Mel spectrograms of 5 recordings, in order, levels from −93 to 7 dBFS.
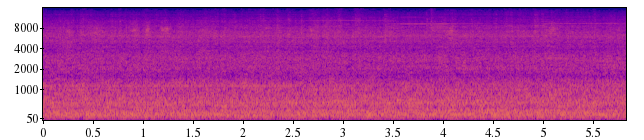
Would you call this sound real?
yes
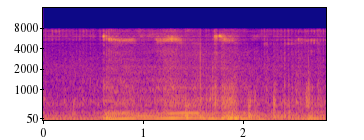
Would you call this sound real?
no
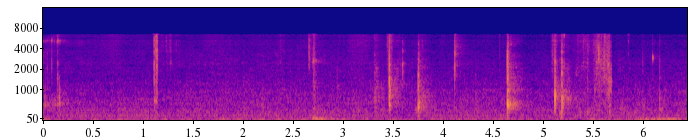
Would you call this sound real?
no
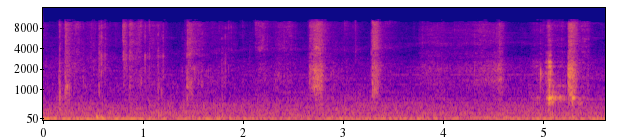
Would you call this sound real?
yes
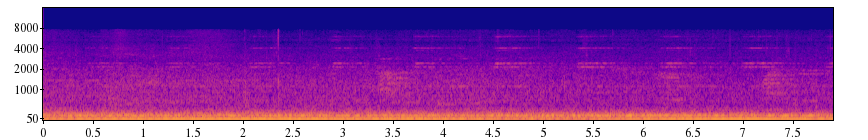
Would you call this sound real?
yes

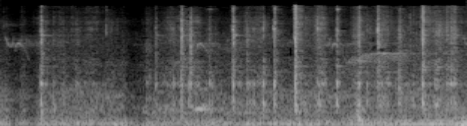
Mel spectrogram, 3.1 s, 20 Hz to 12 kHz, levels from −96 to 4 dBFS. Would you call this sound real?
yes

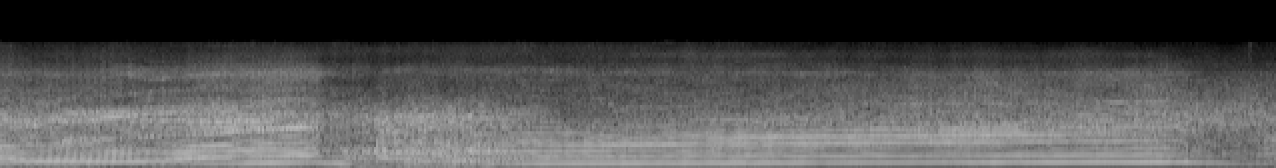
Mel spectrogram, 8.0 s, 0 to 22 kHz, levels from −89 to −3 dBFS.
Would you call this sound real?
no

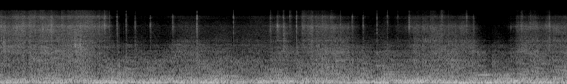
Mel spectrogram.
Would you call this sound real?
no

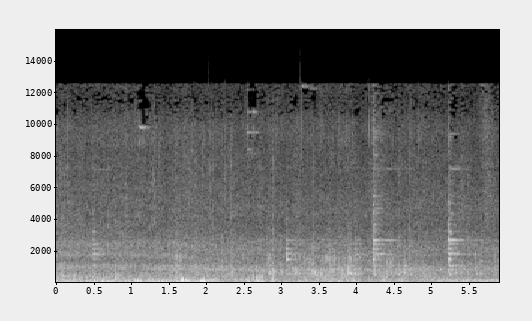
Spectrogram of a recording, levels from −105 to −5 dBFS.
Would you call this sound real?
yes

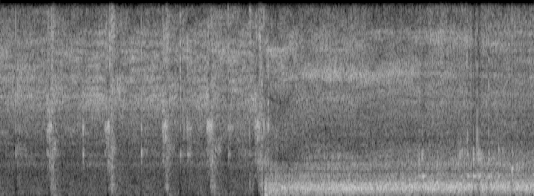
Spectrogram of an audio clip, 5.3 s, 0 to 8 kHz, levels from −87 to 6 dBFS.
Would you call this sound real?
yes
